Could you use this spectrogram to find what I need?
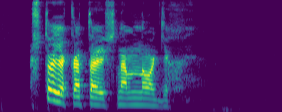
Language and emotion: Russian, neutral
